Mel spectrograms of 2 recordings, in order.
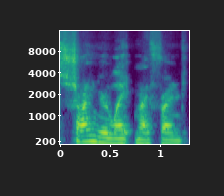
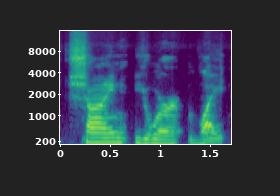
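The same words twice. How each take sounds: First: Said in the usual way. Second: Slow emphatic repeat. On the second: Shown as a demonstration. Repeated slowly.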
